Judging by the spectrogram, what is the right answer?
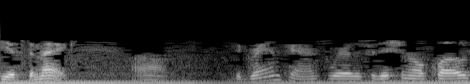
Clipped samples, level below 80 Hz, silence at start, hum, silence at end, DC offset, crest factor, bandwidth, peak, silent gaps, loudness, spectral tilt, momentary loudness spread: under 0.1%; -28 dBFS; 0 s; 60 Hz at -30 dBFS; 0 s; 0.2%; 22 dB; 3.2 kHz; 0 dBFS; none; -22 LUFS; -11.5 dB/octave; 18 LU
